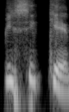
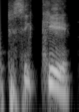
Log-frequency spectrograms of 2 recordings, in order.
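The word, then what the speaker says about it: ψυχή: só para você entender tem alguns teólogos que usam a pronúncia psíquicar outros psique não está errado porque a forma grega Ela tem os dois formatos de pronúncia o psique e corpo a palavra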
